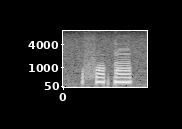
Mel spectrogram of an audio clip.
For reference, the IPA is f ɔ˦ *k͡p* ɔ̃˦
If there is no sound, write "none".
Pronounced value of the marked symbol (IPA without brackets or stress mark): k͡p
